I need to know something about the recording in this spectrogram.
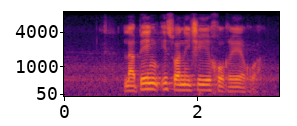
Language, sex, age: Northern Sotho, male, 30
